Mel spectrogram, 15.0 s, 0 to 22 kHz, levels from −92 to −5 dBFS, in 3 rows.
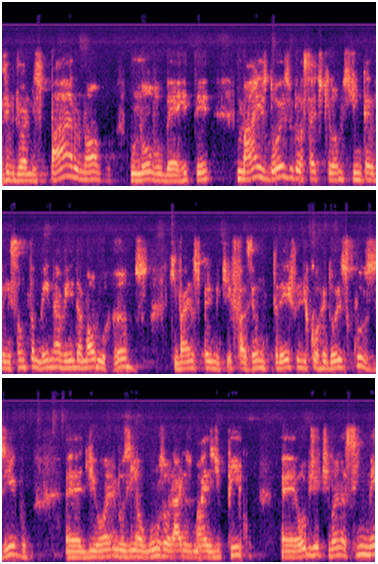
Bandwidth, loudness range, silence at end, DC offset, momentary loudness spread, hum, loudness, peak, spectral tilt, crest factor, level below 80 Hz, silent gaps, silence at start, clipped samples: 15.5 kHz; 1 LU; 0 s; under 0.1%; 5 LU; none; -20 LUFS; -6 dBFS; -3.5 dB/octave; 14 dB; -54 dBFS; none; 0 s; under 0.1%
